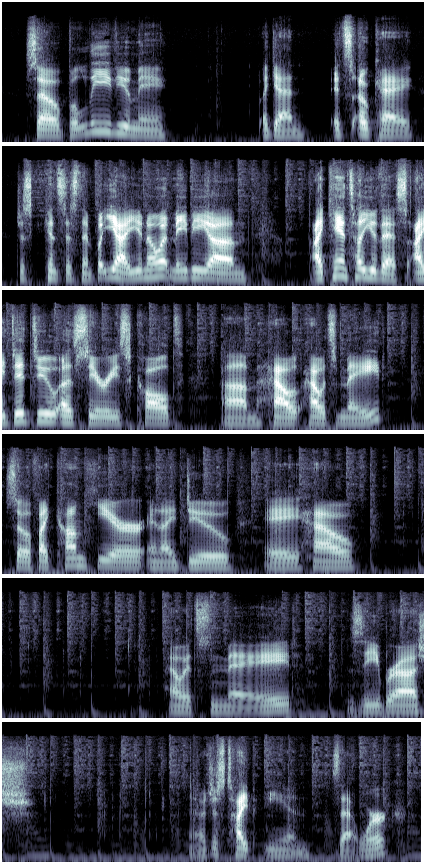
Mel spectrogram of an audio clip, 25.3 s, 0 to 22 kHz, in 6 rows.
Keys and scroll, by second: 0.1 ctrl+z, 0.3 ctrl+z, 0.5 ctrl+z, 0.7 ctrl+z, 0.9 ctrl+z, 2.1-2.8 typing, 6.4 q, 15.2-23.1 typing.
